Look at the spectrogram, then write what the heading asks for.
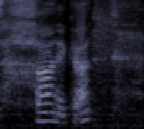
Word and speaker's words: Hanukkah: So that's why sometimes you'll see Hanukkah spelled with a ch, and sometimes you'll see Hanukkah spelled with an h. But it's Hanukkah, and in proper phonetic words, it's H with a dot under it.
